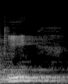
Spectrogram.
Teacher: یا ساکن سے پہلے زیر ہے، حروف مدہ یا ہے، ایک الف کے برابر اس کو کھینچنا ہے۔ جب یہاں پر وقف کریں گے تو میم کو ساکن کریں گے۔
